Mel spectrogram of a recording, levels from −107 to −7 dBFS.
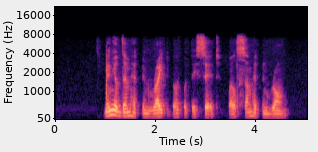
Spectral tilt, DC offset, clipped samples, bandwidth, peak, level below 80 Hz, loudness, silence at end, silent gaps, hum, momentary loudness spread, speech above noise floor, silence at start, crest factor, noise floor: -5 dB/octave; under 0.1%; under 0.1%; 8 kHz; -8 dBFS; -74 dBFS; -30 LUFS; 0.4 s; none; none; 13 LU; 52 dB; 1 s; 22 dB; -81 dBFS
